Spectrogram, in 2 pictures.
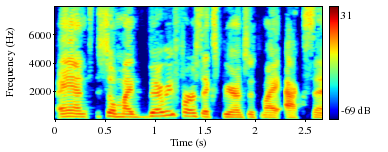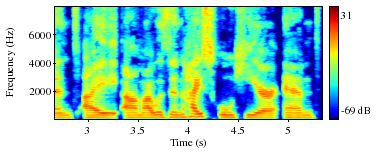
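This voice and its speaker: A woman's voice: lowish voice, normal speed, a bit bright, no room sound. Chatty Jamaican woman host, dry sound. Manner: chatty, storytelling, many fillers. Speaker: podcast host. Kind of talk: conversational interview.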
